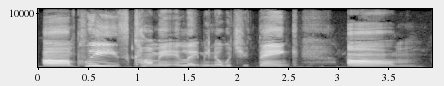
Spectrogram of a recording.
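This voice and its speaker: A woman's voice: medium pitch, animated, takes it slowly, sharp tone, a little hiss or hum. A woman in her late thirties talking casually to her viewers, sharing opinions emphatically and repeating phrases for emphasis. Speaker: livestream host.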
